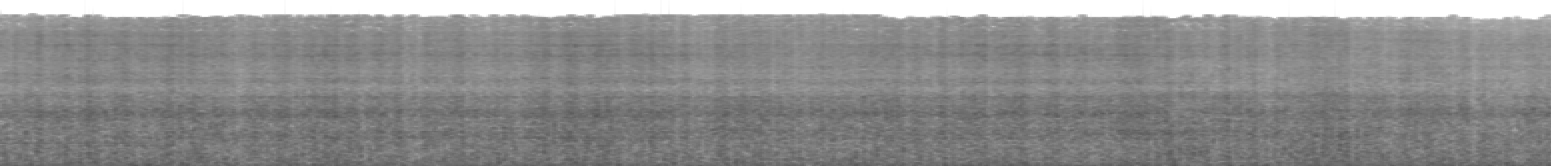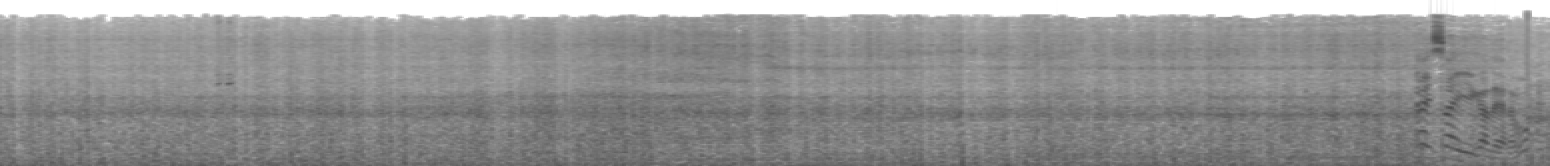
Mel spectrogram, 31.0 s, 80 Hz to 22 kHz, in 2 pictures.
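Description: Yamaha XT 660Z Ténéré's single-cylinder engine running steadily at highway cruising speed, with wind rushing over the microphone.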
